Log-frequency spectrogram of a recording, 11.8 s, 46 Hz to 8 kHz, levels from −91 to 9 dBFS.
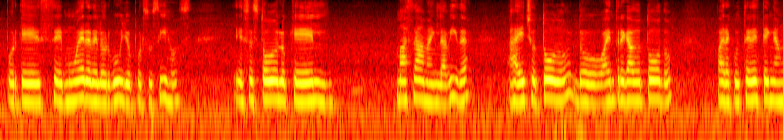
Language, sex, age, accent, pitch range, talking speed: Spanish, female, 50-69, American, 190-215 Hz, 155 wpm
